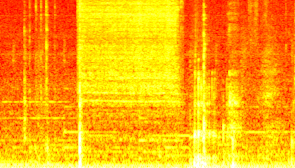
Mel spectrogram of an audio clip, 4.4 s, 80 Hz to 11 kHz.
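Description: Small screws being driven into the aluminium case of a Monsgeek M7W keyboard, giving soft ratcheting, rubbing clicks from a screwdriver bit, with a brief sharp tap and a longer hissy scrape, close up with no talk.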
